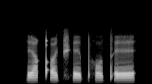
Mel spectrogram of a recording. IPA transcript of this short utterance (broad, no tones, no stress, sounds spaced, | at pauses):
ɛ qʼ u t͡ʃʼ ɛ pʰ ɔ tʼ ɛ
